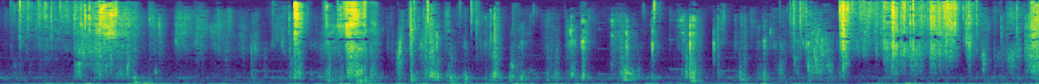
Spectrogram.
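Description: Crunching and chewing of crisp food: a run of irregular crunches and crackles.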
